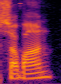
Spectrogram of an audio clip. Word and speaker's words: Siobhan: so sorry one more time how do you pronounce that saubon siobhan siobhan is an orange yeah so what she says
